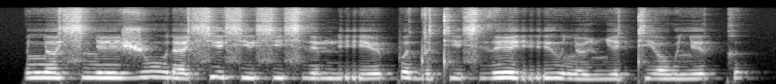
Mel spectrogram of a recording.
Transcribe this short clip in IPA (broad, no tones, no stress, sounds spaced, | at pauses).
l ə sʲ l e ʒ u ɾ ɛ sʲ ə sʲ u sʲ ø sʲ ð e m rʲ ø p ə d ə tʲ u sʲ ð e rʲ u l ø ʎ e tʲ ɔ w lʲ ə k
